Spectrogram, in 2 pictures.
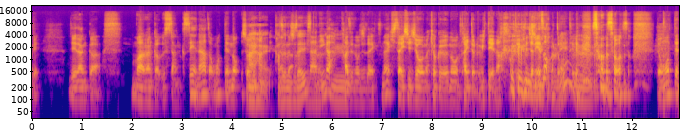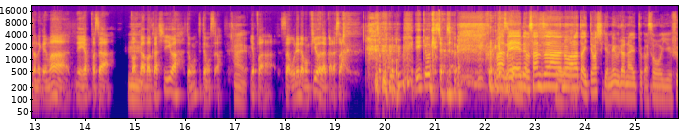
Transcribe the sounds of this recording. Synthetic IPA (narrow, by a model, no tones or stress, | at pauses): t̪ːe̞ | d̪e̞nãŋka̰ | maːnãŋkaɯ̟sãŋkɯ̟̥se̞ːnat̪oomo̞t̪ːẽ̞nːo̞ɕo̞ːɡikʲḭeã̰naɲ̟iɡakʰaze̞no̞ʑid̪ainaŋkaçi̥saiɕiʑo̞ːno̞kʲo̞kɯ̟no̞t̪ʰait̪o̞ɾɯmʲit̪eːna̰kot̪oit̪ːẽɲd͡ʑane̞ːzo̞t̪eomot̪ːesoːso̞ːsoːt̪eomo̞t̪ːe̞t̪ãnd̪aked̪o̞maːne̞japːasa | bakabakaɕiːβat̪ːeomo̞t̪ːe̞t̪e̞mo̞sa̰ | haijapːa̰ | sao̞ɾe̞ɾamo̞pʲiad̪akaɾa̰sa̰t͡ɕo̞t̪ːoe̞ːkʲo̞ːɯke̥t͡ɕaʑanaismaːned̪e̞mosãnd͡zano̞anat̪aβait̪ːemaɕi̥t̪ḁke̞d̪oneɯ̟ɾanait̪o̞kaso̞ːjɯ̟ːɸɯ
